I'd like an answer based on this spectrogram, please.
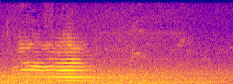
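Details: Family pet cat Pongo lets out a single drawn-out meow lasting just over a second, clear and harmonic, fading into a quiet background hiss.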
